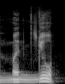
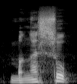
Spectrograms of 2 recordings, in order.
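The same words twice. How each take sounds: First: "menyup" with s melted into ny; "menyup" without any s sound; incorrect form. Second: "mengesup" with menge before sup; "mengesup" with the s intact; correct form. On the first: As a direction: say "menyup" as me-nyup. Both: Shown as a demonstration. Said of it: "bukan menyup".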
